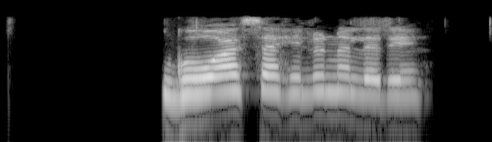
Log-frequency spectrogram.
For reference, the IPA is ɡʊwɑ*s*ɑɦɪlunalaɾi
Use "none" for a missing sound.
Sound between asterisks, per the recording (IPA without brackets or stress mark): s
